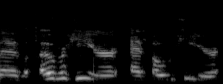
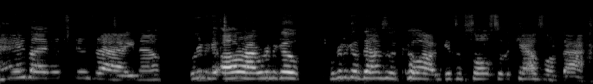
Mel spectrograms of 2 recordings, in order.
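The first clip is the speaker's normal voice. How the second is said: Jersey accent tinged with Tennessee; 3 semitones higher, 4 dB louder than usual. Talking about people in Tennessee and showing own accent, Jersey-Tennessee accent. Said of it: "I do have a Jersey, Tennessee accent".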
